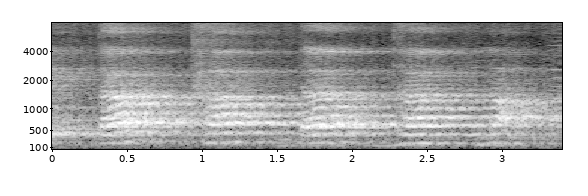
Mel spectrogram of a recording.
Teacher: ಹಾಗೆಯೇ ತವರ್ಗ ತಾಲು ಏನಿದೆ ಅದೇ ರೀತಿ ಇದು ದಂತ ಅಂತ ಹೇಳ್ತೀವಿ. ಈ ತವರ್ಗ ಅಕ್ಷರಗಳು ಉಚ್ಚಾರಣೆ ಆಗಬೇಕಾದ್ರೆ ಮೇಲ್ಭಾಗದ ದಂತ ಏನಿದೆ, ದಂತಕ್ಕೆ ನಾಲಿಗೆ ಸ್ಪರ್ಶವಾಗುತ್ತೆ. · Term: ದಂತ್ಯ ಅಕ್ಷರಗಳು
